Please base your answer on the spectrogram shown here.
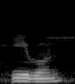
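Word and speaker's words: ebon: जैसे इ बी ओ एन का उच्चारण एवन होता है।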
